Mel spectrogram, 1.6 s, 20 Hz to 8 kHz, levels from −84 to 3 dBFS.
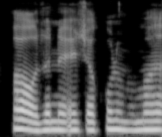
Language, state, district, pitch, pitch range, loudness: Idu Mishmi, Arunachal Pradesh, Lower Dibang Valley, 185 Hz, 180-190 Hz, -15 LUFS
